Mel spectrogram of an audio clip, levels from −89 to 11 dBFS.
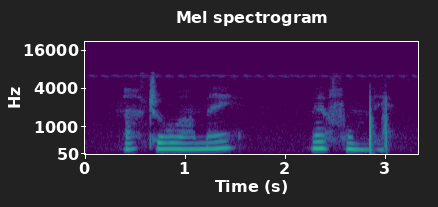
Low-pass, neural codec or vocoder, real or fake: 7.2 kHz; none; real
